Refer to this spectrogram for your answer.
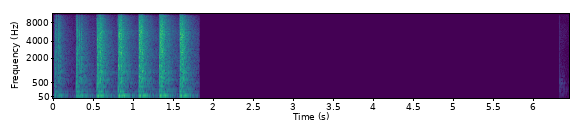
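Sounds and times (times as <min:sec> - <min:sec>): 
knocking on a front door: 0:00.0 - 0:01.8.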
